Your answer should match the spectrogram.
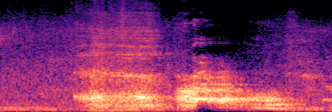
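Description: Old Rottweiler growling twice, each growl long and low, in reaction to a picture hanging on the wall.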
